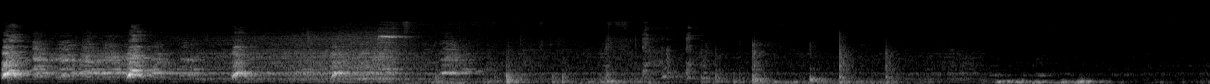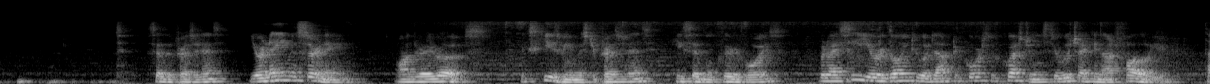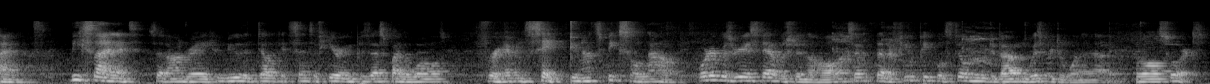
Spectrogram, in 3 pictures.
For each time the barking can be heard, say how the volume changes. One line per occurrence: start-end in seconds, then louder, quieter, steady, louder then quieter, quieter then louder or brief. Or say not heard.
0.0-4.7 louder then quieter.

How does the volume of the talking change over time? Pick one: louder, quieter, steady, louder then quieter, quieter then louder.
steady.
